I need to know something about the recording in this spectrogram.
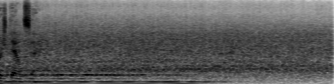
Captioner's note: cheering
